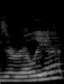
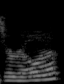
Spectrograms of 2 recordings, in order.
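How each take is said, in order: First: The name ends in '-ilia' with an added 'ee'. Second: The name ends in '-illa' with no extra sound. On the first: This is the intended form of the name. The speaker calls it right. "instead of saying Zarilia" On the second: This is how the reader misread it while reading. The speaker calls it wrong. "I think I kept saying Zarilla"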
